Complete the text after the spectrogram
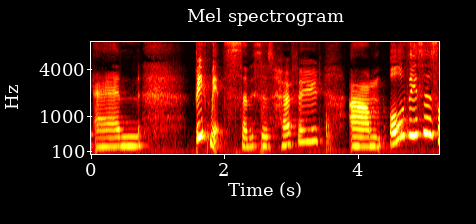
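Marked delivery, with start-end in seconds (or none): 1.5-2.0 excited. Real, not acted. Cheerful listing to baby. 4.5-5.2 excited. Real, not acted. Enthusing about food.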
